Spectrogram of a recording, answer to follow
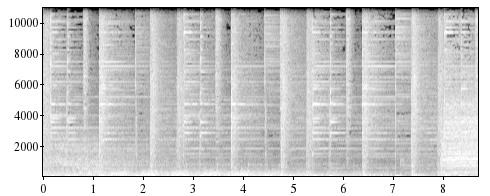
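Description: Live rock band playing an instrumental passage: a drum kit with a kick drum and a sharp snare or cymbal hit about once a second, over steady low notes and electric guitar.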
